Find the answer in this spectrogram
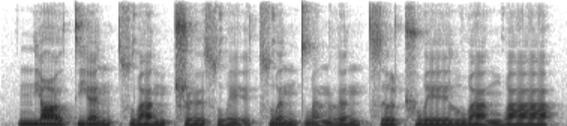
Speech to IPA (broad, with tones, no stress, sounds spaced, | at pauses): n̪ j ɑ˥˧ ʊ̯ t̪ j ɛ˥˩ n t͡s w a˧˥ n ʈ͡ʂ ɻ̩˧˥ s w ḛ˨˩ ɪ̯ t͡s w ə˥˩ n t̪ w a˩ n l ə˥ n t͡s ɹ̩˥ ʈ͡ʂ w e˥ ɪ̯ l w ä˥˩ n̪ w ä˥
